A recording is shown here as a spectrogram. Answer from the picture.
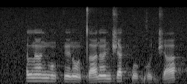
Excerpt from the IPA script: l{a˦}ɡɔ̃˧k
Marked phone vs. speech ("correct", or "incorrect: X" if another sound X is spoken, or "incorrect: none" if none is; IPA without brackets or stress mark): incorrect: ã˦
